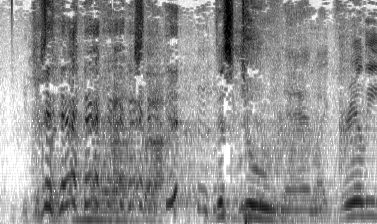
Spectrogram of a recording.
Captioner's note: laughs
